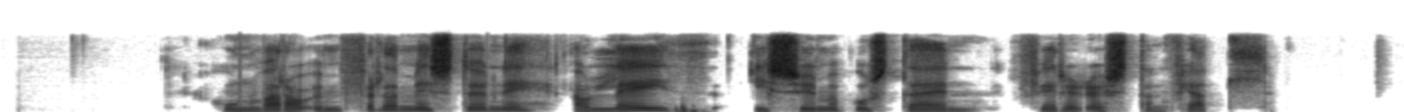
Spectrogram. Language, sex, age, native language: Icelandic, female, 40-49, Icelandic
